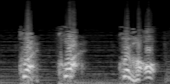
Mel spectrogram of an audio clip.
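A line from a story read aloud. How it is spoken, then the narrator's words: Urgent shout. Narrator (Chinese): 他转头对庙里的我们喊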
